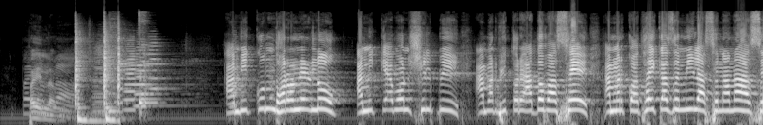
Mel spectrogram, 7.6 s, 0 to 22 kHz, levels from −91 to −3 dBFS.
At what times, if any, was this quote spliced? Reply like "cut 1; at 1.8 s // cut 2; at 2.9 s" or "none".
cut 1; at 1.2 s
